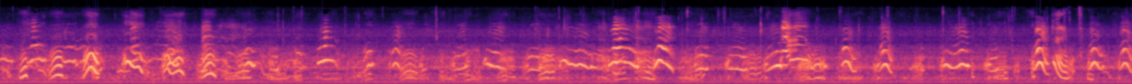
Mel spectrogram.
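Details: A litter of six-day-old pups crying continuously, many thin curved squeals and whimpers overlapping in waves, some sharper peeps, with a constant low background hum.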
